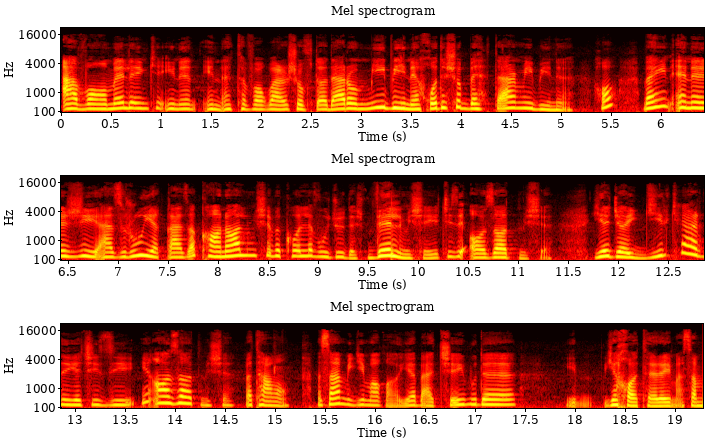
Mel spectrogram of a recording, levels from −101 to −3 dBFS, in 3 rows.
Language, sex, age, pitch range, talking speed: Persian, female, 30-49, 200-240 Hz, 150 wpm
